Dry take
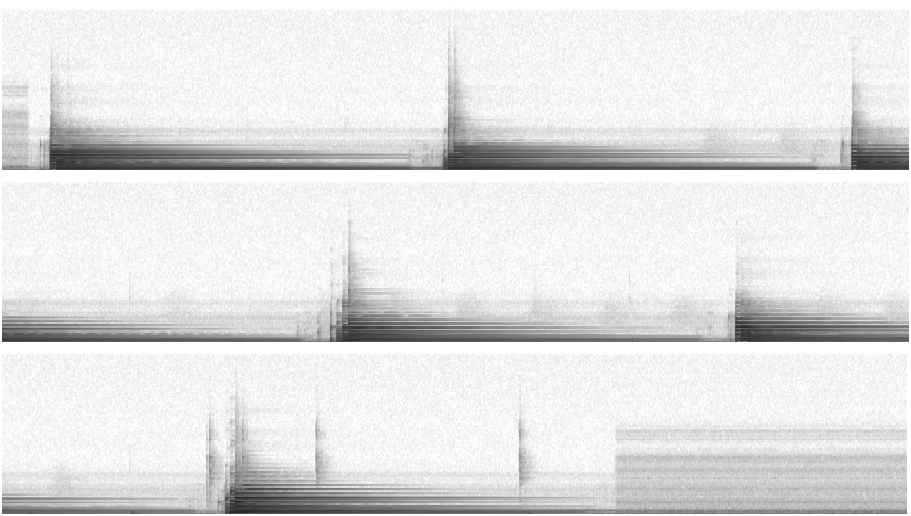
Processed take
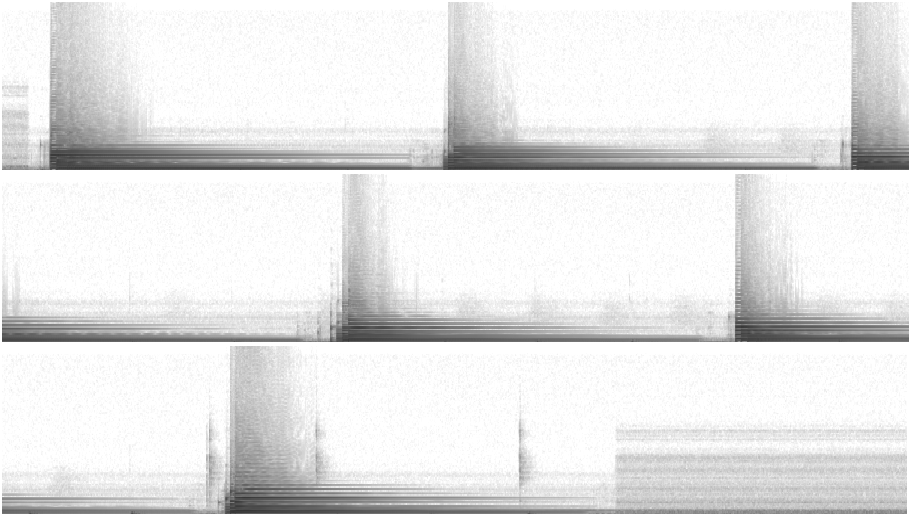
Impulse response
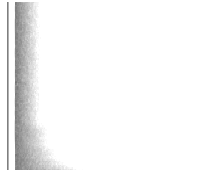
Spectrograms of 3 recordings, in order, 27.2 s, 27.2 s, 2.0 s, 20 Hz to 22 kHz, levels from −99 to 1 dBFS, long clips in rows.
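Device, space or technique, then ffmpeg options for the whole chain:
parallel distortion: -filter_complex "[0:a]asplit=2[link_01][link_02];[link_02]asoftclip=type=hard:threshold=-16dB,volume=-4dB[link_03];[link_01][link_03]amix=inputs=2:normalize=0,volume=-8dB"

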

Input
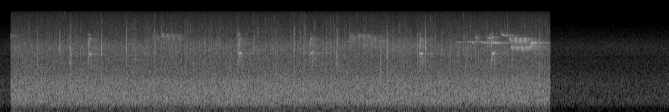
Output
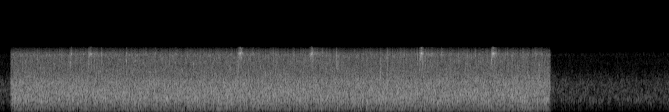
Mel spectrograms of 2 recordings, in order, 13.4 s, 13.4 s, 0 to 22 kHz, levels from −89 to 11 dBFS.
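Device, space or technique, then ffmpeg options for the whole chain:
mobile call with aggressive noise cancelling: -af "highpass=140,afftdn=noise_reduction=12:noise_floor=-52,volume=5dB" -ar 8000 -c:a libopencore_amrnb -b:a 7950

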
